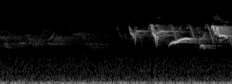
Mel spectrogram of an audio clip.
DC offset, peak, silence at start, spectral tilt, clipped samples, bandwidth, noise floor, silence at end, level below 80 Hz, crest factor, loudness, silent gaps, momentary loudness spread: under 0.1%; -10 dBFS; 0 s; 1.5 dB/octave; under 0.1%; 11.5 kHz; -43 dBFS; 0 s; -44 dBFS; 16 dB; -19 LUFS; none; 18 LU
